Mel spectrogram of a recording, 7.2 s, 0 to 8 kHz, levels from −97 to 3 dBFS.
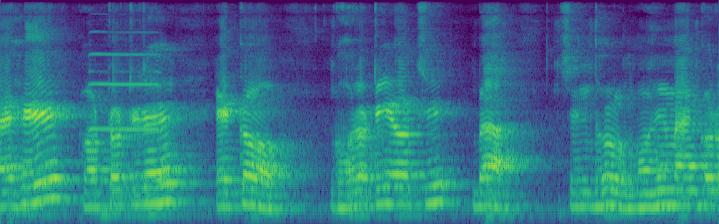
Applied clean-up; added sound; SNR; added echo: none; Wind instrument, woodwind instrument; 13 dB; reverberation time 0.8 s.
